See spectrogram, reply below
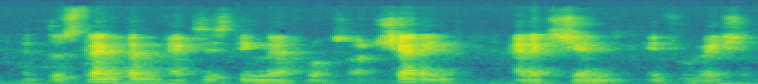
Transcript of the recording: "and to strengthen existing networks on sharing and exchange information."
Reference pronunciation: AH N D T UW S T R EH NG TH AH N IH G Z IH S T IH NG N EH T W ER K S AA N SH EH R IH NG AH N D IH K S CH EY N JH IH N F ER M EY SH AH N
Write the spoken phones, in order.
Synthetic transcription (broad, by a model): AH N T UW S T R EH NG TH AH N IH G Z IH S T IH NG N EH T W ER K S AA N SH EH R IH NG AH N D IH K S CH EY N JH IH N F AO M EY SH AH N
